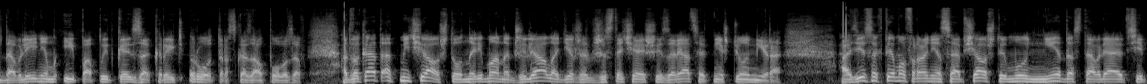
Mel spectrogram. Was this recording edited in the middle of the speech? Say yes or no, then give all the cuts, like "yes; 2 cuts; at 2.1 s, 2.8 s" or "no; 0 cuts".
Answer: no; 0 cuts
